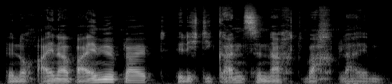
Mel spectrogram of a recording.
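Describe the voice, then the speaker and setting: A man voicing a calm, steady carter in a storybook reading, speaking slowly and reassuringly. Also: extremely low pitch. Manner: slow, reassuring.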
